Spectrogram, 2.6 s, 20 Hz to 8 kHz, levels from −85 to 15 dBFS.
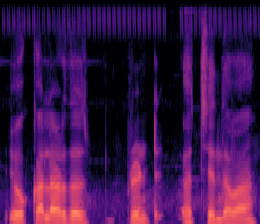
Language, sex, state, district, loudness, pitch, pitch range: Kannada, male, Karnataka, Bidar, -18 LUFS, 145 Hz, 135-155 Hz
